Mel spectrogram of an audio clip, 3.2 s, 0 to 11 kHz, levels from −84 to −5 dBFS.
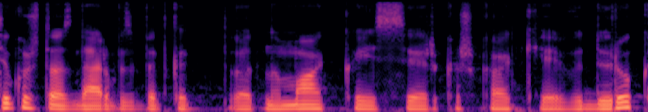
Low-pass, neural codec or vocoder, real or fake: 9.9 kHz; codec, 24 kHz, 3.1 kbps, DualCodec; fake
